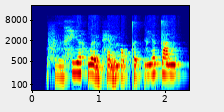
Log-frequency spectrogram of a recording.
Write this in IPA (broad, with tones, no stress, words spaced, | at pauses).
fə̤ː˨˩ xi˧ə̯hwə̰ː˧˨ŋhɛ̰˧˨m ŋɔ˨˩p̚t̪ə˨˩t̚vi˨˦ə̯t̪a˧n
